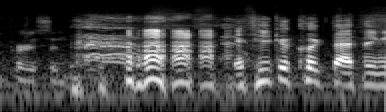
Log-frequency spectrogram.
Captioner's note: all laughing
